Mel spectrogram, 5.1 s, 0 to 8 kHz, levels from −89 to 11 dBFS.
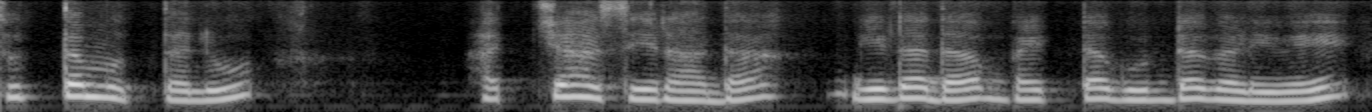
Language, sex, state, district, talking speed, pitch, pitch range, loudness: Kannada, female, Karnataka, Bidar, 60 wpm, 250 Hz, 230-280 Hz, -18 LUFS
